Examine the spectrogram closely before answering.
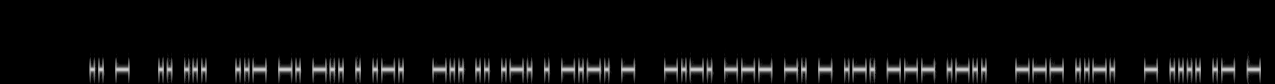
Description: Morse code, heard as a keyed tone, about 28 wpm, 700 Hz. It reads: IT IS UNDER DIRECT CONTROL OF THAT
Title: Sentences from Top 1000 Words - Review Part 5 - 28wpm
